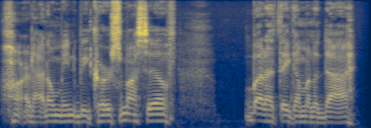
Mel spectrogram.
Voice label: going to die, survivor voice mechanic

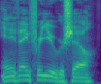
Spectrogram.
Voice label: you are welcome, voice, mechanic; survivor; producer

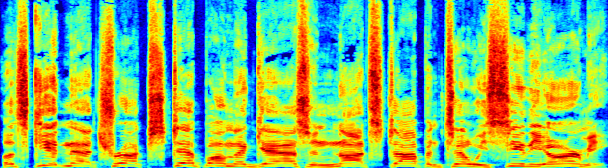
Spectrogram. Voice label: directional, voice, biker

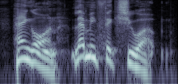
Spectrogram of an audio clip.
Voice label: heal other, manager, survivor, voice; Left 4 Dead 2; left4dead2 dlc2

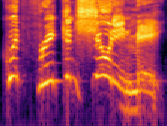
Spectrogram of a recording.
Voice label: friendly fire, voice, biker

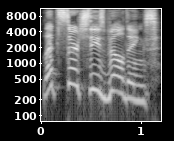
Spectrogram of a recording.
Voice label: searching, teengirl

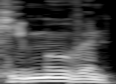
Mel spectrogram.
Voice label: emphatic go quiet, survivor voice; gambler

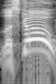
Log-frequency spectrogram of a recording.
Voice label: emphatic go, voice, mechanic

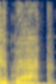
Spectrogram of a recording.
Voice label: backup quiet, survivor voice; producer

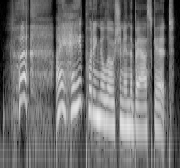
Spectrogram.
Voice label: second saferoom, teengirl, voice

